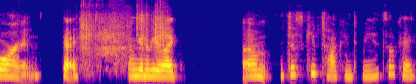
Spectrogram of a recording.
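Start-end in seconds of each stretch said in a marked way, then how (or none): 2.4-4.2 hushed, said very quietly, quieter. Playing a character who quietly tells the counter clerk Torin to keep talking: said very quietly. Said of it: "really quietly".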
